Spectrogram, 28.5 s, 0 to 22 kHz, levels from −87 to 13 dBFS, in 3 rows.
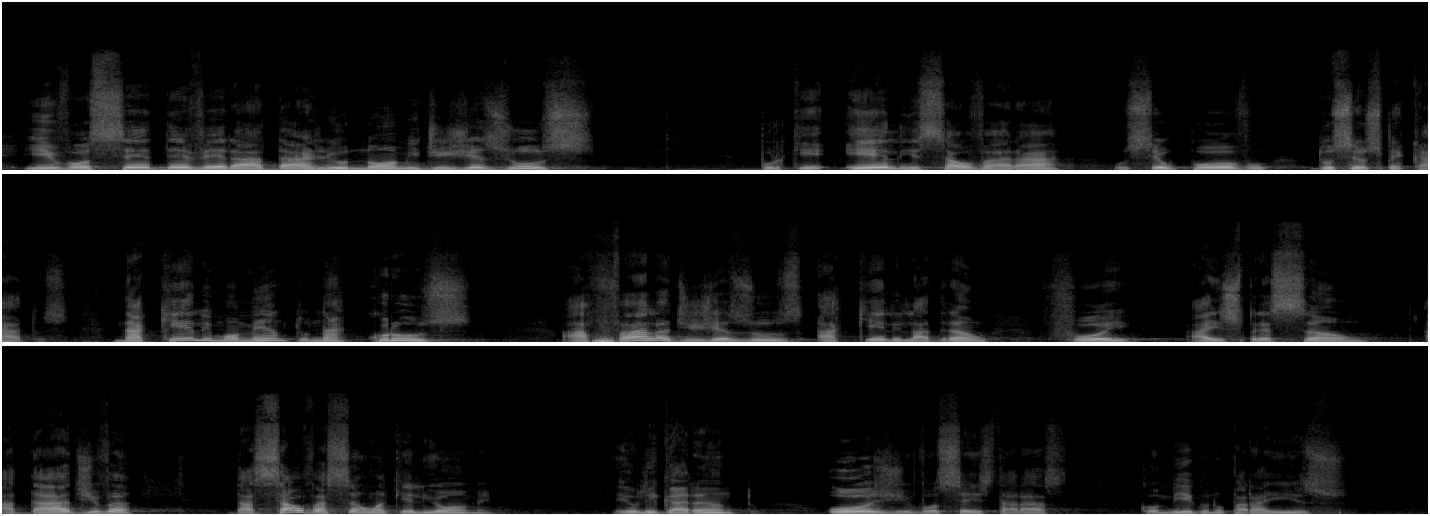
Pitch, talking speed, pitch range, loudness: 155 Hz, 95 wpm, 135-180 Hz, -32 LUFS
